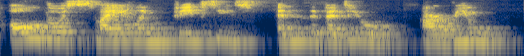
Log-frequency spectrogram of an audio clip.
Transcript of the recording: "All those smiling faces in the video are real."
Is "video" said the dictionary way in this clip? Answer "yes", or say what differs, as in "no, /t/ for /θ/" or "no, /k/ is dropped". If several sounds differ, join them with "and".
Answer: yes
